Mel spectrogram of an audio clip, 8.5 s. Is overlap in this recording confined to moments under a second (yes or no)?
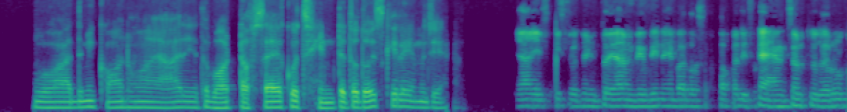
yes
